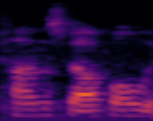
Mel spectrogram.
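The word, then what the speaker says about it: TANSTAAFL: Well, you know, Heinlein had an abbreviation which everybody pronounced Tonstoffel.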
